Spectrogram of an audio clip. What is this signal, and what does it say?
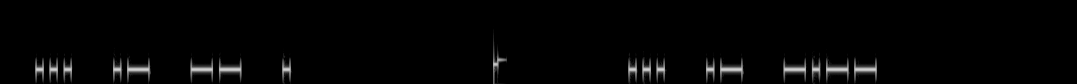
Morse code, heard as a keyed tone, about 17 wpm, spaced as for 12 wpm, 700 Hz. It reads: SAME SAY
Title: 2x Character Spacing - Top 200 Words - 17wpm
